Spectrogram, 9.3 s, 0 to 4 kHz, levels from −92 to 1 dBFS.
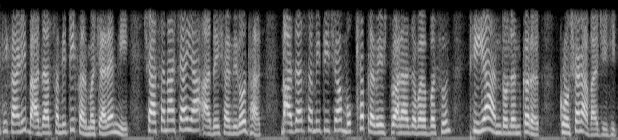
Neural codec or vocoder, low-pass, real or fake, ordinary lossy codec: autoencoder, 48 kHz, 32 numbers a frame, DAC-VAE, trained on Japanese speech; 3.6 kHz; fake; none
